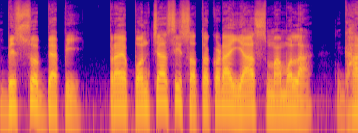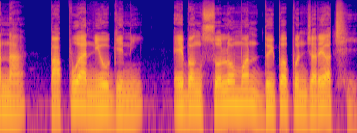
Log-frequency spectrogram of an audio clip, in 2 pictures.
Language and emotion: Odia, neutral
